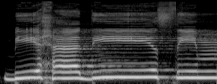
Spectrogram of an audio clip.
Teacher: Falyatu biaditim biad hukumnya mad thobi'i zohiri. Sebab ada ya sukun sebelumnya baris kasrah. Cara bacanya panjang dua harakat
